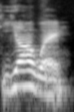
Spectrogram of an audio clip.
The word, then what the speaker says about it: Yahweh: a name for God the original Hebrew is written without any vowels so we don't know how this was pronounced at the time of writing but with the addition of vowels this is now pronounced Yahweh this became in German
